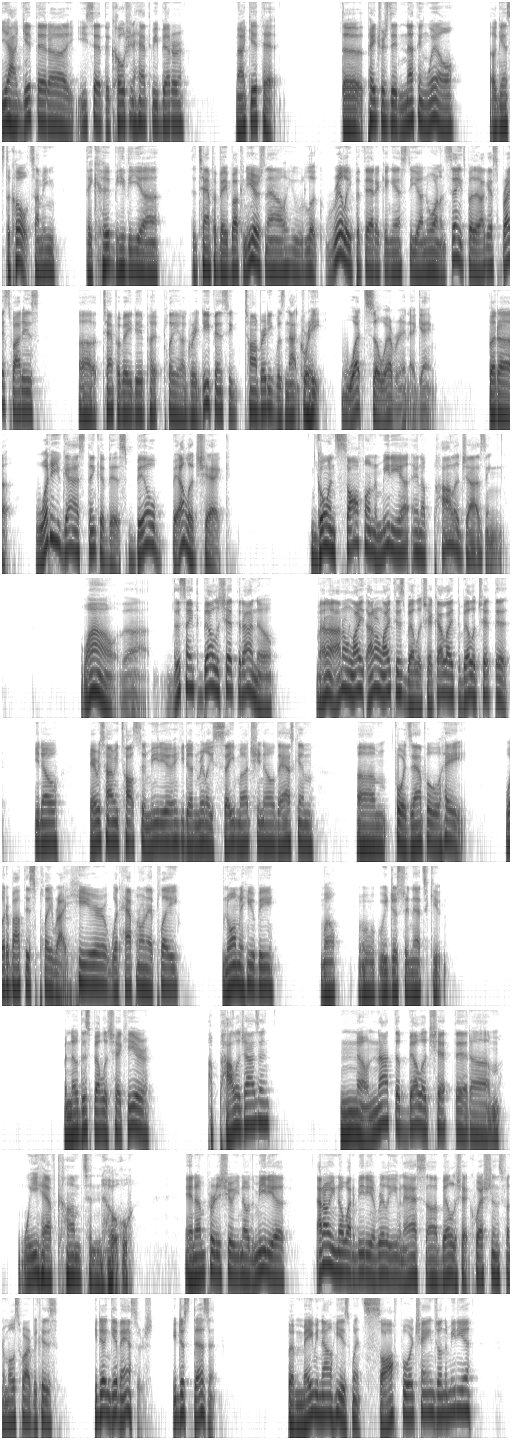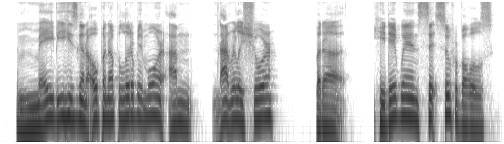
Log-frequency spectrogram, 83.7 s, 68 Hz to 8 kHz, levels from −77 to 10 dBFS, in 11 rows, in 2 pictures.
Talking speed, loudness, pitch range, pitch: 170 wpm, -17 LUFS, 110-140 Hz, 125 Hz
